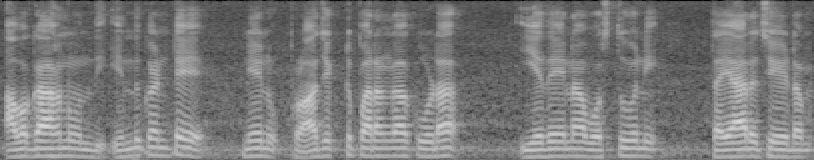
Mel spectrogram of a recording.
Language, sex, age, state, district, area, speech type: Telugu, male, 18-30, Telangana, Jayashankar, urban, spontaneous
